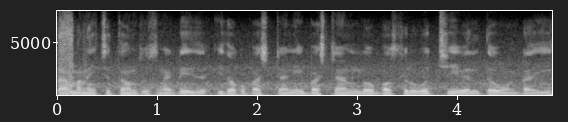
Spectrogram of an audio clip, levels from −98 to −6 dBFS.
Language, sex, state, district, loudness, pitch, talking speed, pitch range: Telugu, male, Andhra Pradesh, Visakhapatnam, -26 LUFS, 105 Hz, 215 wpm, 105-110 Hz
